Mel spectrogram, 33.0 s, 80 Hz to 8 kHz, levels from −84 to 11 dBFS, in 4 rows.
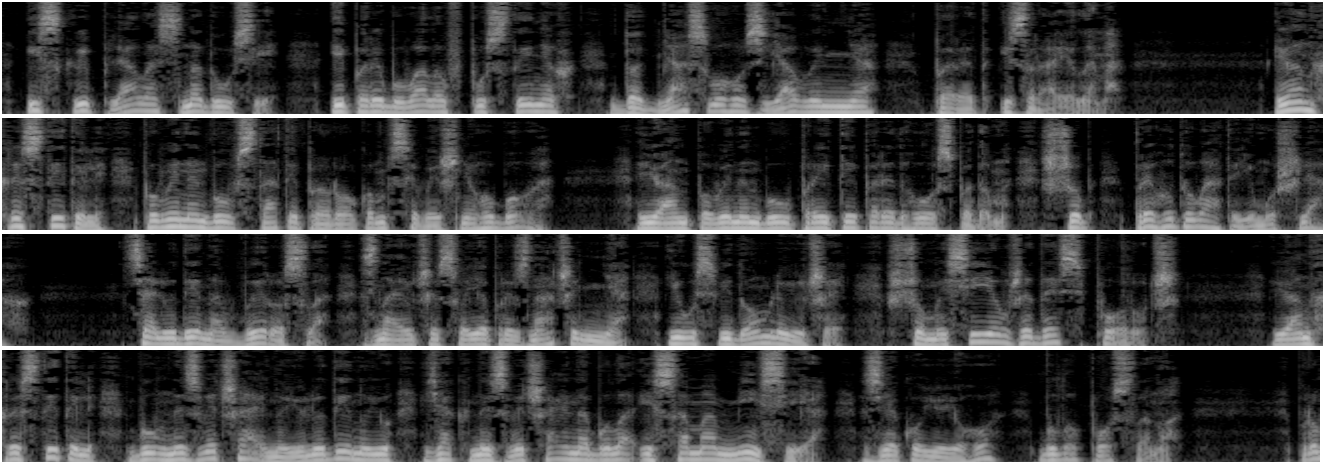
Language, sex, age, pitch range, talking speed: Ukrainian, male, 50-69, 95-120 Hz, 115 wpm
